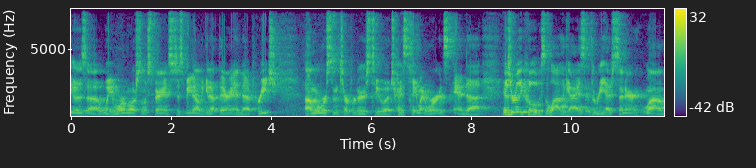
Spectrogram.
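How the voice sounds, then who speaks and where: Guy rambling low with a sharp bright edge, lots of uhs, echoey room. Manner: rambling, full of uh and um fillers. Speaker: mission-trip vlogger. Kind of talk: casual rambling video diary. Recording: echoey room with faint hiss.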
